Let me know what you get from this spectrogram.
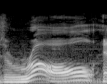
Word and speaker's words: Rawl: his last name is Nall, my last name is Rawl, and they both rhyme with y'all.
